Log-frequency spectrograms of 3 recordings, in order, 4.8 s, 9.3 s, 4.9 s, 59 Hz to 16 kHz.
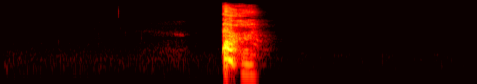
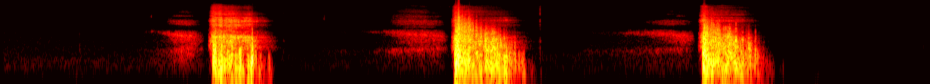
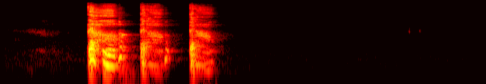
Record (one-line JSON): {"cough_length": "4.8 s", "cough_amplitude": 26917, "cough_signal_mean_std_ratio": 0.16, "exhalation_length": "9.3 s", "exhalation_amplitude": 32768, "exhalation_signal_mean_std_ratio": 0.28, "three_cough_length": "4.9 s", "three_cough_amplitude": 26703, "three_cough_signal_mean_std_ratio": 0.27, "survey_phase": "beta (2021-08-13 to 2022-03-07)", "age": "18-44", "gender": "Female", "wearing_mask": "No", "symptom_cough_any": true, "symptom_new_continuous_cough": true, "symptom_runny_or_blocked_nose": true, "symptom_shortness_of_breath": true, "symptom_sore_throat": true, "symptom_fatigue": true, "symptom_fever_high_temperature": true, "symptom_headache": true, "symptom_other": true, "symptom_onset": "3 days", "smoker_status": "Never smoked", "respiratory_condition_asthma": true, "respiratory_condition_other": false, "recruitment_source": "Test and Trace", "submission_delay": "2 days", "covid_test_result": "Positive", "covid_test_method": "RT-qPCR", "covid_ct_value": 26.4, "covid_ct_gene": "ORF1ab gene"}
